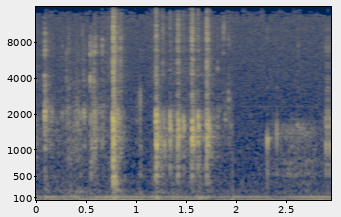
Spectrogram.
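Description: Quick, uneven keystrokes on a computer keyboard as a password is entered at a Kali Linux sudo prompt, close and clear over a steady low hum, with a short pause before a final few taps.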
